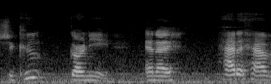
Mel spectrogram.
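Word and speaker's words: choucroute garnie: like dressed with cabbage or sauerkraut but it's pronounced chiku garni and I had it have him say it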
